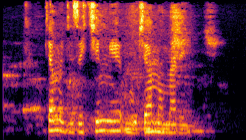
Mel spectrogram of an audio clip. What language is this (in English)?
Kinyarwanda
